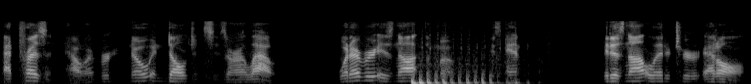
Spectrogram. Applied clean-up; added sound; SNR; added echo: neural mask model RNNoise.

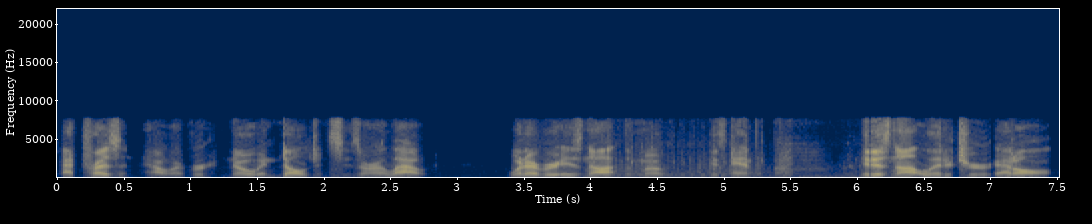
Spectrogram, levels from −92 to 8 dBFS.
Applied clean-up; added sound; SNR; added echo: neural separator model SepFormer DNS4.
